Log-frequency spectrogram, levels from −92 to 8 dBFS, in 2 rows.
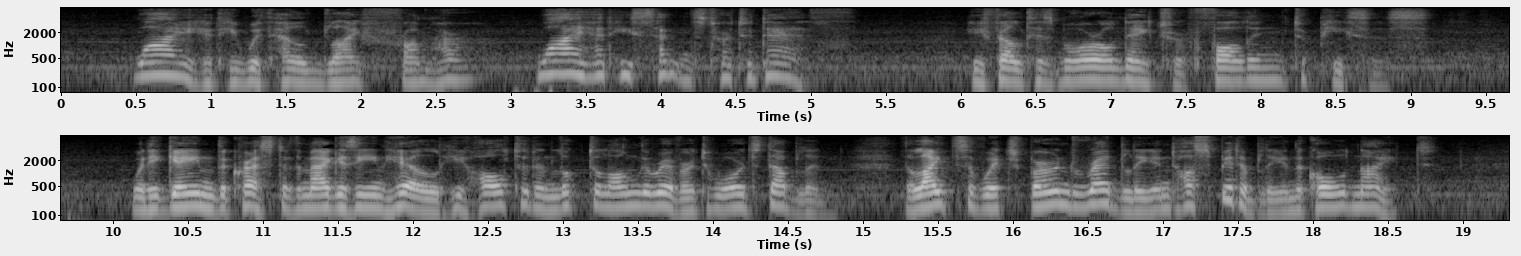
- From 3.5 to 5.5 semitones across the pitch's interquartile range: Yes, average, 4.0 semitones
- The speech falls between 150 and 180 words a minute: Yes, average, 160 wpm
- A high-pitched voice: No, medium, 150 Hz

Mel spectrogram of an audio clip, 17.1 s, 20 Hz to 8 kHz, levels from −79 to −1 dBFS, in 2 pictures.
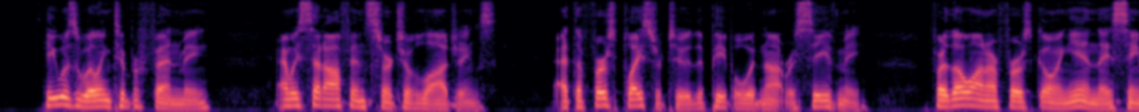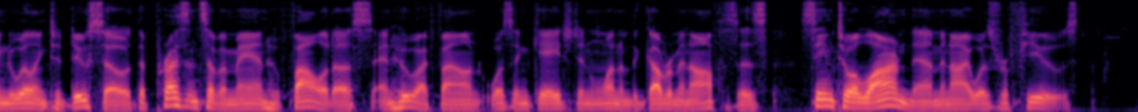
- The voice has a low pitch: Yes, very low, 95 Hz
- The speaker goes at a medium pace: No, fast, 235 wpm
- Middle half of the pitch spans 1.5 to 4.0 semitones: No, wide, 5.5 semitones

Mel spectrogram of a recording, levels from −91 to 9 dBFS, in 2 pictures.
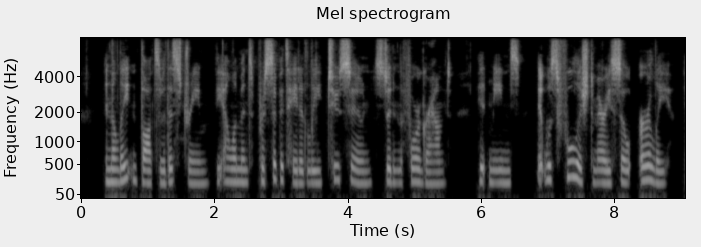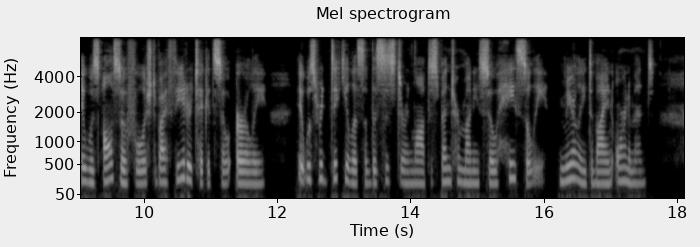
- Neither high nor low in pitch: No, high, 195 Hz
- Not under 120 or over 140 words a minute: No, average, 180 wpm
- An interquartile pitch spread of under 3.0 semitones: Yes, narrow, 2.6 semitones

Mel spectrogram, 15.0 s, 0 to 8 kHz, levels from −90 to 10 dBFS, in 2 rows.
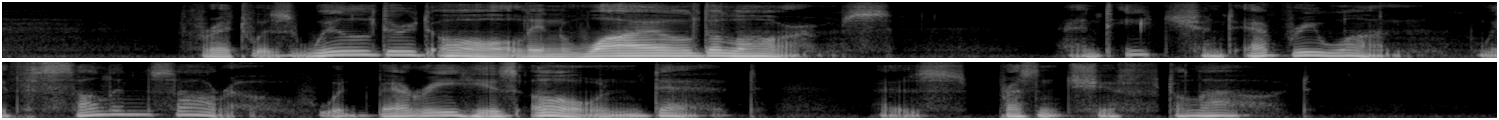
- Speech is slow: Yes, slow, 100 wpm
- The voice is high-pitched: No, medium, 140 Hz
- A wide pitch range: No, average, 3.8 semitones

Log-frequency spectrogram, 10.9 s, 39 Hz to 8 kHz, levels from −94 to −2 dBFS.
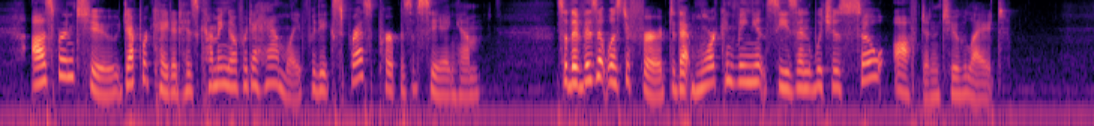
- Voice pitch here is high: Yes, high, 205 Hz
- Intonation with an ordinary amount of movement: No, wide, 7.3 semitones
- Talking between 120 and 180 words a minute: Yes, average, 170 wpm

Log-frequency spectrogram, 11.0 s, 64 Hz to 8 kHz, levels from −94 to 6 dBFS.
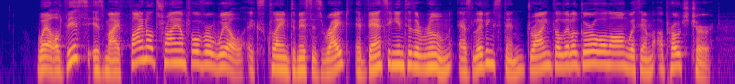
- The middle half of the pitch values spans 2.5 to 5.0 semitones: No, wide, 5.6 semitones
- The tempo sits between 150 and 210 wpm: No, average, 140 wpm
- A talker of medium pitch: Yes, medium, 170 Hz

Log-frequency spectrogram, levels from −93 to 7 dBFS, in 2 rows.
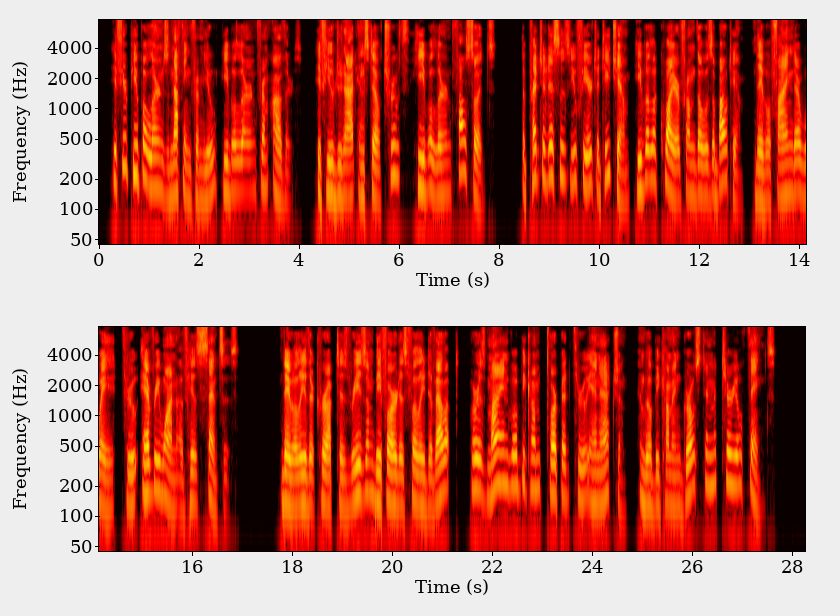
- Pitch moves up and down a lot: Yes, wide, 5.7 semitones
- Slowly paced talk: No, average, 155 wpm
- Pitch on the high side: No, medium, 145 Hz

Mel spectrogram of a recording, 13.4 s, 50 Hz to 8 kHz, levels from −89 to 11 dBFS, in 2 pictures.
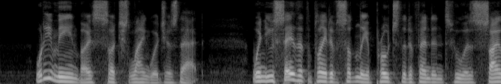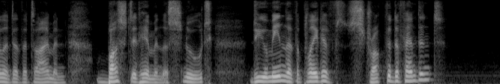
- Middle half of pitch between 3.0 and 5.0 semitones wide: Yes, average, 4.1 semitones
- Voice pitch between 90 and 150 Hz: Yes, low, 135 Hz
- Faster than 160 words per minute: Yes, average, 180 wpm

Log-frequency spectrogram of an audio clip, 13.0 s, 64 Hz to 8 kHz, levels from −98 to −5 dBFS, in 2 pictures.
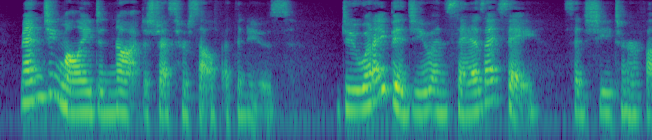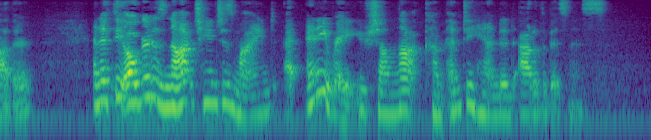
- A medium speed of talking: No, fast, 210 wpm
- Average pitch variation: No, wide, 6.1 semitones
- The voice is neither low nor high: Yes, medium, 175 Hz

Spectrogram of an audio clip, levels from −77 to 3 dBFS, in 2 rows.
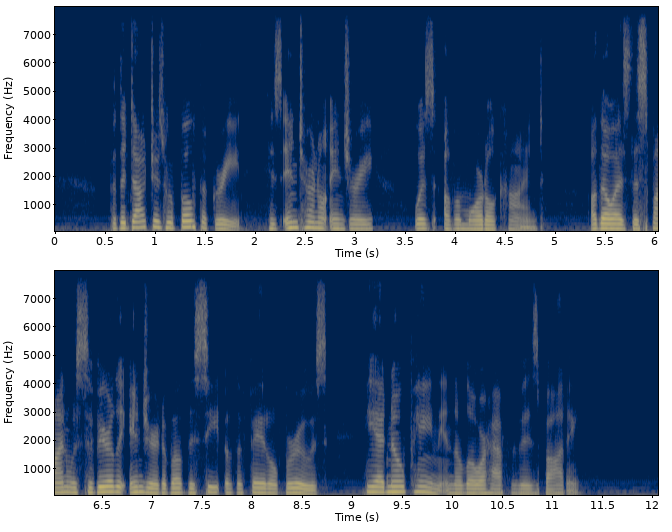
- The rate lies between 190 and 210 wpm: Yes, average, 195 wpm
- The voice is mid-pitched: Yes, medium, 165 Hz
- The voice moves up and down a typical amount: Yes, average, 3.2 semitones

